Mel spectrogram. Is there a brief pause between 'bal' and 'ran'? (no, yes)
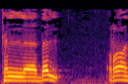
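yes. A brief pause follows 'bal' before 'ran'. "يقف سكتة لطيفة على اللام فيقرأها هكذا"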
